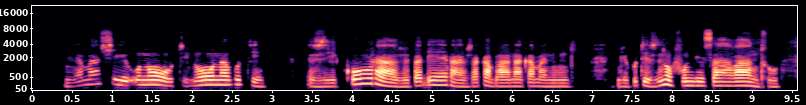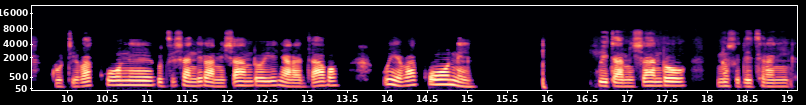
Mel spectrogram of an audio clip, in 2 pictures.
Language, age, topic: Ndau, 18-24, education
